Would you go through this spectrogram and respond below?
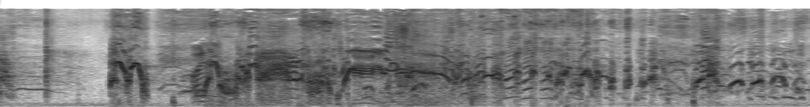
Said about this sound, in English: Yo. Oh my god. Yo, bro. That is a mean little dog.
